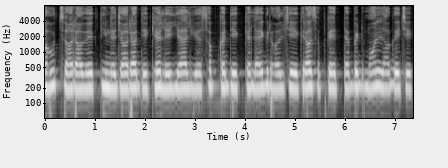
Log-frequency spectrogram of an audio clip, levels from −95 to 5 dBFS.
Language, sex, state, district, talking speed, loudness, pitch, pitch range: Maithili, female, Bihar, Purnia, 180 wpm, -14 LUFS, 200 Hz, 195-205 Hz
